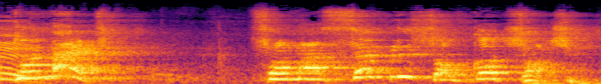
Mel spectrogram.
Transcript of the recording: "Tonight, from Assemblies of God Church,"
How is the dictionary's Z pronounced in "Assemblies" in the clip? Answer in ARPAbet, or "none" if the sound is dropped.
S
